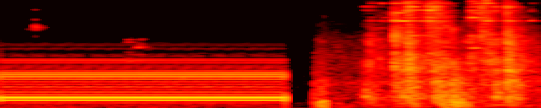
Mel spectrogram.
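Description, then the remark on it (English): A steady electronic tone cuts off abruptly, then a front door is unlatched and pulled open for someone at the door, with a clattering rattle of latch and handle. “Oh, hang on. Bye, Mum. Someone at the door.”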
